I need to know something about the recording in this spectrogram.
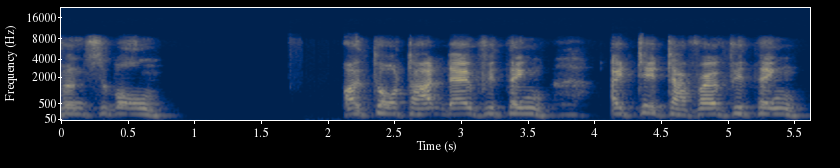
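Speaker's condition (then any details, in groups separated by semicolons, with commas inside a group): Traumatic brain injury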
